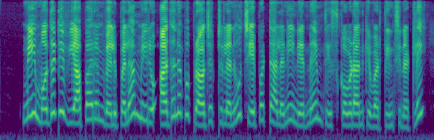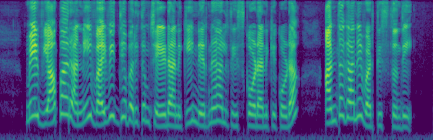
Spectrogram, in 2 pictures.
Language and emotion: Telugu, neutral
